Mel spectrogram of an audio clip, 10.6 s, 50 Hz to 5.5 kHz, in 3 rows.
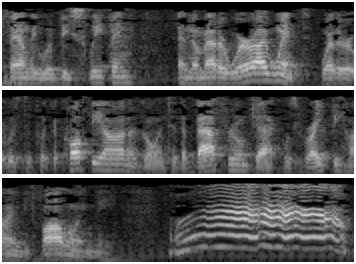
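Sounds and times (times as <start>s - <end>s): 
speech: 0.1s - 9.0s
cat meowing loudly: 8.7s - 10.5s.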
